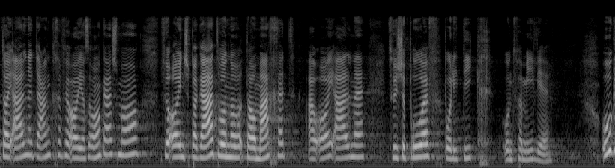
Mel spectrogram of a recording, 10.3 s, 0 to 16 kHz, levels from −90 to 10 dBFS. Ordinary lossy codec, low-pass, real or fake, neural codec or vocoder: none; 10.8 kHz; real; none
